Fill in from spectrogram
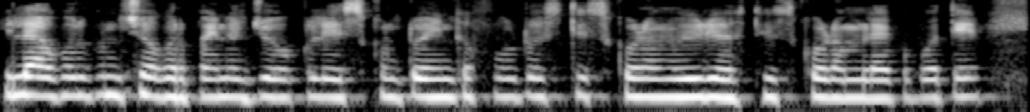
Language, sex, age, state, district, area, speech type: Telugu, female, 18-30, Andhra Pradesh, Sri Balaji, rural, spontaneous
